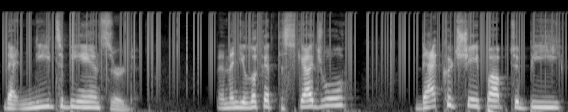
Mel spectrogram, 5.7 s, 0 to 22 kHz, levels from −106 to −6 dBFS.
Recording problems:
crackle, like an old record; noticeable; 15 dB below the speech

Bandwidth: 13.5 kHz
